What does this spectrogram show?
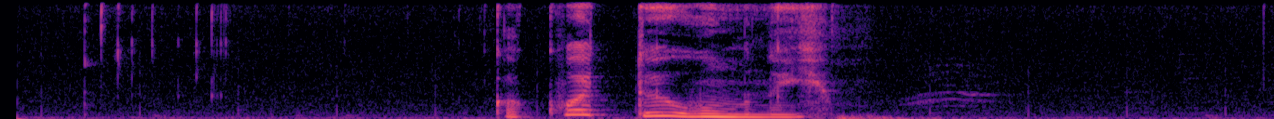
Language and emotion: Russian, positive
